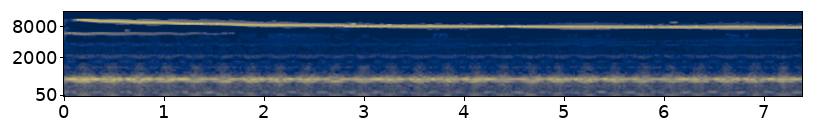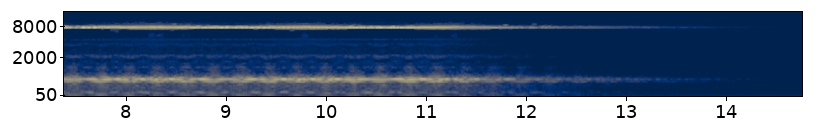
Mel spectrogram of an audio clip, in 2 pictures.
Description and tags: High Resonance Patch - E5
This is a sample from my Q Rack hardware synth. It is part of the "Q multi 006: High Resonance Patch" sample pack. The sound is on the key in the name of the file. To create this samples both filters had high resonance settings, so both filters go into self oscillation.
electronic, multi-sample, synth, resonance, waldorf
